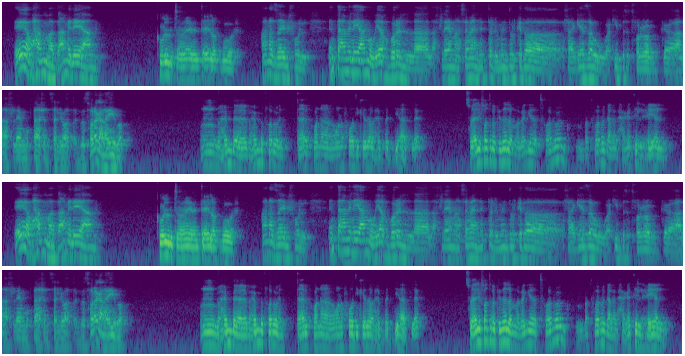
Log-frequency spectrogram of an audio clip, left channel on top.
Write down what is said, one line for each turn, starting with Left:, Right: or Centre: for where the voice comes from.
Left: ايه يا محمد عامل ايه يا عم
Right: كله تمام انت ايه الاخبار
Left: انا زي الفل انت عامل ايه يا عم وايه اخبار ال- الافلام انا سامع ان انت اليومين دول كده في اجازة واكيد بتتفرج على افلام وبتاع عشان تسلي وقتك بتتفرج على ايه بقى
Right: امم بحب بحب اتفرج انت عارف وانا وانا فاضي كده بحب اديها افلام بس بقالي فتره كده لما باجي اتفرج بتفرج على الحاجات اللي هي اللي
